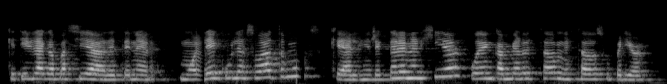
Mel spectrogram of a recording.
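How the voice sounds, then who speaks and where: The woman's voice is high in pitch. She keeps a moderate pace with ordinary pitch variation. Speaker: telecommunications engineer. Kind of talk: technical lecture. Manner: halting with self-corrections.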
